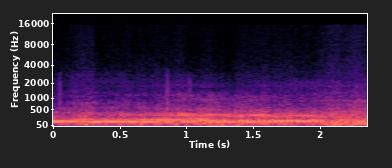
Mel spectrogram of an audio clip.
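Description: Race cars roar past at the Indianapolis 500, a steady low engine drone that holds throughout with a slight downward drift in pitch and no breaks.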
